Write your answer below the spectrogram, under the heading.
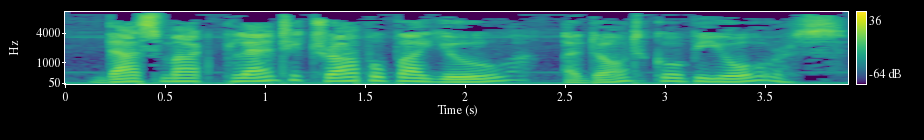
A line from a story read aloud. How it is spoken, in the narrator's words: sighed the widow, indeed regretting her admirer was not an ordinary man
